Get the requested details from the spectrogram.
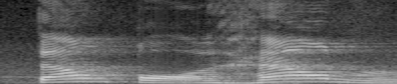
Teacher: Harfu ta nipis. Huruf qaf tebal.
